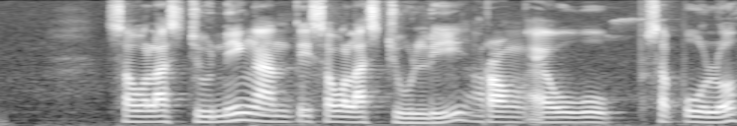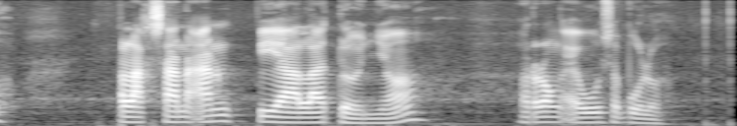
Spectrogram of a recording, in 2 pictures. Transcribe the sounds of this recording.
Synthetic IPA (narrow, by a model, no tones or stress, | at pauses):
səwəlasd̥ʒ̥ṳniŋant̪isəwəlasd̥ʒ̥ṳlirɔŋḛwusəpulʊh | pəlaksana̰ʔa̰npialad̪̥o̤ɲɔ | rɔŋḛwusəpulʊh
